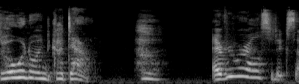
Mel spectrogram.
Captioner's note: sigh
